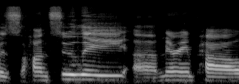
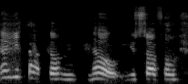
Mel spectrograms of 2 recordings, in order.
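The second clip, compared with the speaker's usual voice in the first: put-on yell, higher; 5 semitones higher, 3 dB quieter than usual. Retelling how a woman lost it at a filmmaker: imitating someone yelling. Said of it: "why are you yelling at me?".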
